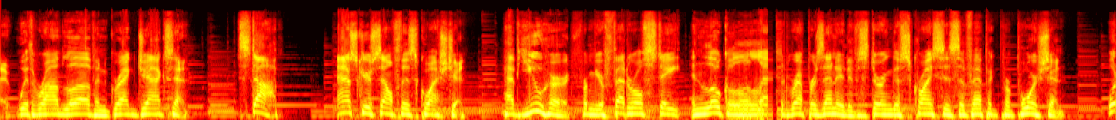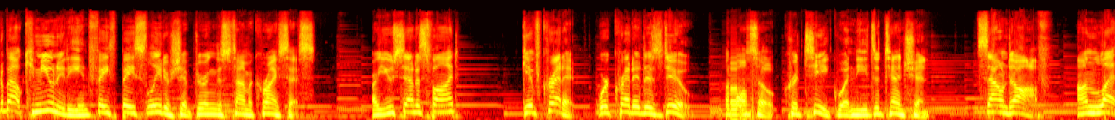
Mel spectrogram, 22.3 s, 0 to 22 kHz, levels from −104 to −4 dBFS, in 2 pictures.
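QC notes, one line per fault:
7.30–7.84 s and 18.35–18.70 s: robotic sound from repeated short buffers. A rigid, metallic buzz at 134 Hz replaces most of the audio. The likely cause is delayed input that was covered by looping a buffer of roughly 7.5 ms, skipping the real audio.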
